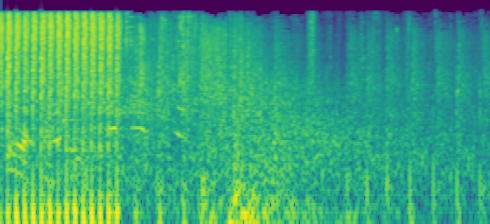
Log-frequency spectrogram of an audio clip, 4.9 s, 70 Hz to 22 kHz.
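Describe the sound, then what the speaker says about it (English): Gunfire in the video game Battlefield 3, a rapid burst of evenly spaced loud shots followed by scattered heavier booms and distant firing, with faint talk underneath. "That's my favorite gun. It's slow firing, hard hitting."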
